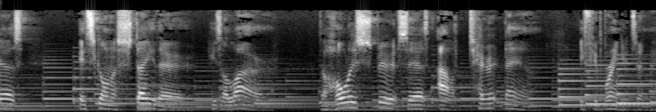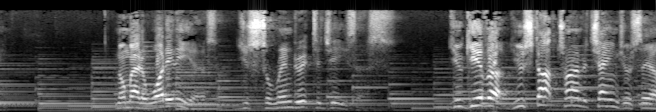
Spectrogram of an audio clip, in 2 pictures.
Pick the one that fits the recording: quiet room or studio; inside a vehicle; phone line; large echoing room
large echoing room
